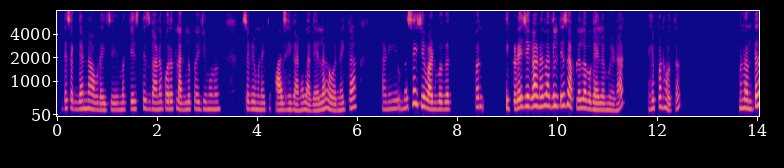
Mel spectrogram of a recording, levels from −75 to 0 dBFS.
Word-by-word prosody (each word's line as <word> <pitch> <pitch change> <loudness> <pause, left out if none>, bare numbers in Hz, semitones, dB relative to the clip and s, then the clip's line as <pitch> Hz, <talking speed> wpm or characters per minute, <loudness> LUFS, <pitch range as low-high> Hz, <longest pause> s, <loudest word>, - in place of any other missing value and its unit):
ते 230 - -2
सगळ्यांना 225 -1 0
आवडायचे. 190 -1 -3
मग 195 +1 -6
तेच-तेच 215 +1 -2
गाणं 200 +1 -1
परत 215 +1 0
लागलं 200 -1 -1
पाहिजे, 210 0 -6
म्हणून 205 0 -6 0.5
सगळे 210 -1 0
म्हणायचे, 190 -1 -7 0.2
"आज 185 +1 +2
हे 195 - -4
गाणं 185 0 -4
लागायला 175 +3 -2
हवं 180 -4 -2
नाही 185 +2 -5
का" 245 +2 0 0.6
आणि 210 +3 -8
बसायचे 295 +4 +4
वाट 210 -5 +5
बघत. 205 0 0 0.5
पण 275 +1 -1 0.5
तिकडे 235 +2 +5
जे 290 +1 +7
गाणं 285 0 +6
लागेल, 295 -1 +3
तेच 305 +3 +3
आपल्याला 245 -5 +4
बघायला 190 -2 +1
मिळणार, 180 - -4 0.5
हे 230 - -2
पण 275 -1 +1
होतं. 205 -2 -4 1.2
मग 235 - -3
नंतर 235 +5 +4
210 Hz, 160 wpm, -25 LUFS, 195-240 Hz, 1.2 s, जे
